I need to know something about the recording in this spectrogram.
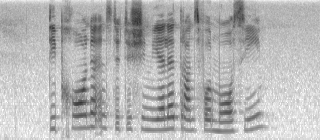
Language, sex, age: Afrikaans, female, 20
